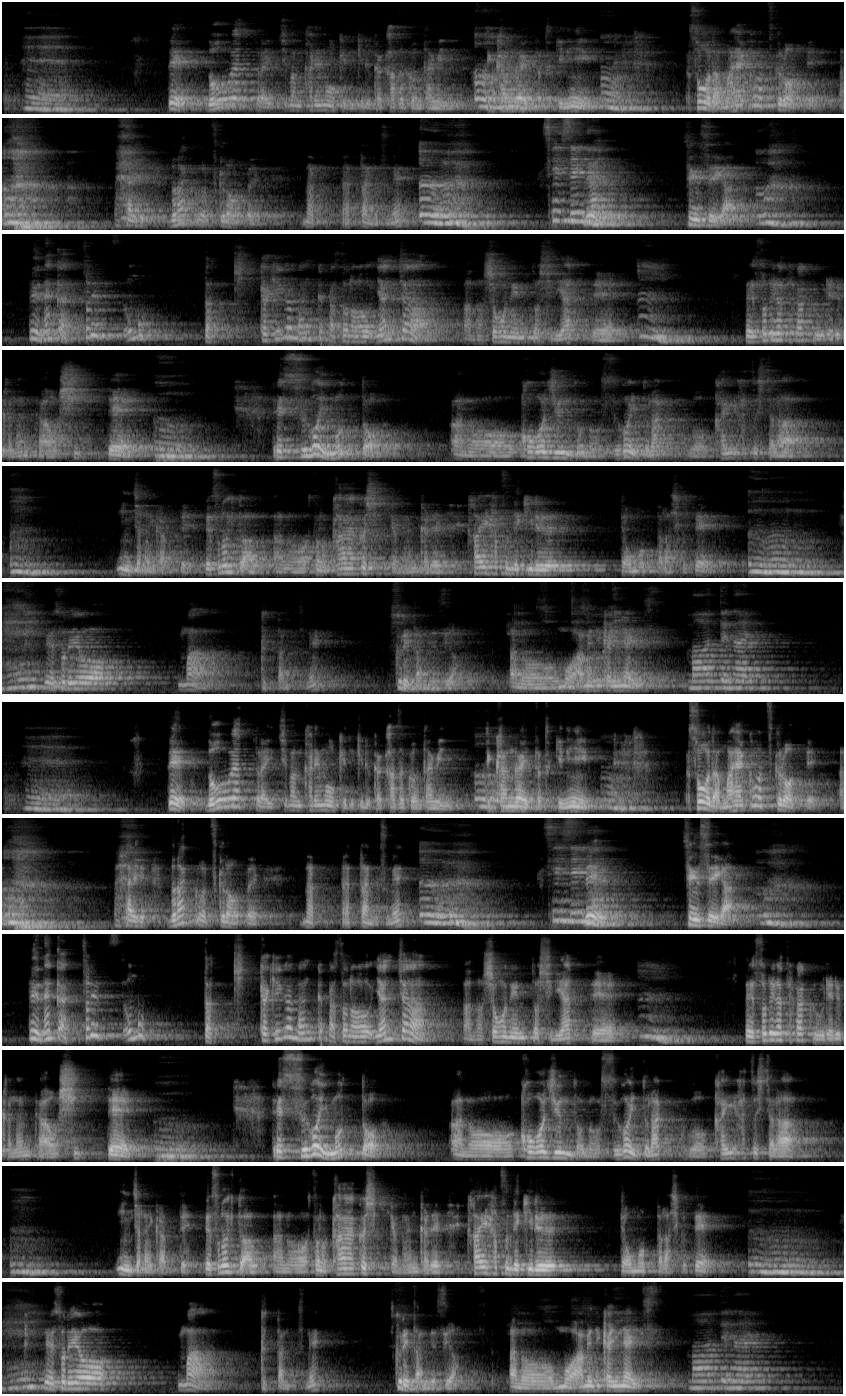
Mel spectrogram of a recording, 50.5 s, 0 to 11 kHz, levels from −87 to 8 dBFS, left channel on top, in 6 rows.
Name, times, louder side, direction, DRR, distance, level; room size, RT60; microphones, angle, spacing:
voice 1, 0.2-0.7 4.7-5.3 6.0-6.2 8.4-9.0 9.6-9.7 12.6-13.2 13.9-14.4 15.9-16.4 23.2-23.5 26.8-27.1 33.7-34.0 35.9-36.0 41.1-42.5 46.0-46.2 47.3-47.4 47.8-48.3 48.9-49.6, equal, 35° left, 0 dB, 1.6 m, -30 dB
voice 2, 1.7-4.5 4.9-5.9 6.8-8.6 9.5-11.0 11.4-11.6 11.8-12.4 14.2-14.5 15.2-15.7 17.1-18.3 18.9-21.1 21.4-23.0 24.3-26.0 26.3-26.6 27.6-29.0 29.7-33.2 34.8-39.2 39.9-40.8 42.5-43.1 43.9-44.2 44.9-45.3 46.0-46.7 47.2-48.5, right 6 dB, 55° right, 12 dB, 0.3 m, -26 dB
6.5 x 4.3 x 5.3 m, 1.2 s
head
